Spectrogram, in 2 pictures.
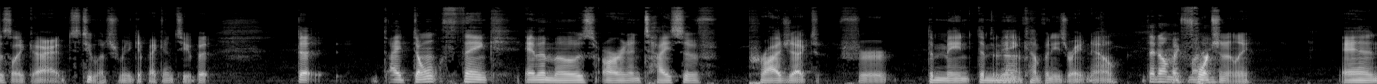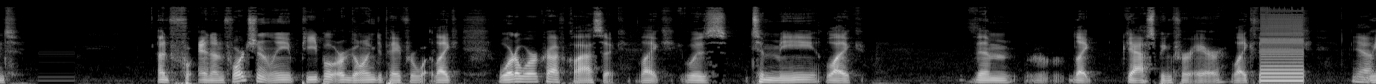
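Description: At 14.16–14.52 s and 26.38–26.80 s, a system hang loop replays one frozen 5.8 ms buffer, giving a steady 172 Hz buzz with even harmonic stripes and an exactly repeating waveform.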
